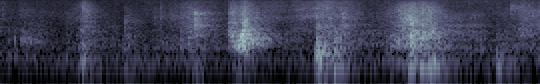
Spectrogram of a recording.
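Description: Chiropractic neck adjustment: a single sudden crack from the neck joints partway through, with breathy sounds around it.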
